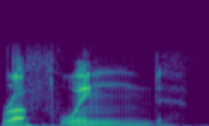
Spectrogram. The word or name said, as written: rough-winged swallow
